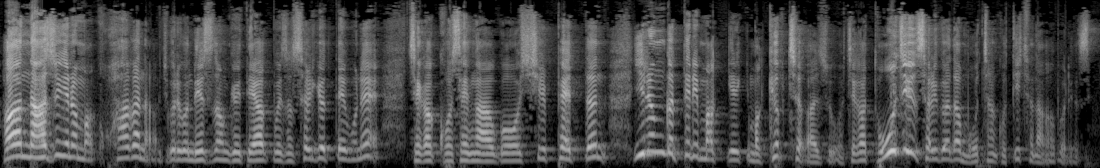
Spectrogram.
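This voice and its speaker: A man's voice: high voice, sing-song, a little fast, hardly any pauses. A middle-aged man, a pastor, telling a personal story in a revival sermon, acting out his own outbursts.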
